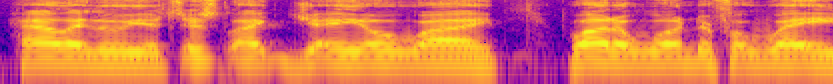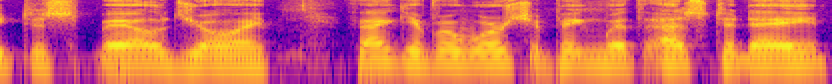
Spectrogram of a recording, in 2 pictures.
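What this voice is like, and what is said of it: Slightly raspy voice. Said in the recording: “I'm getting over some sinus activity where it's been draining in my throat, and it's a little bit raspy”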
